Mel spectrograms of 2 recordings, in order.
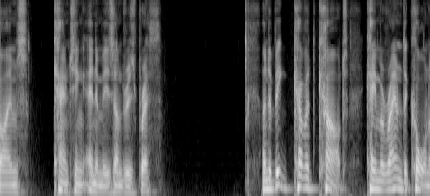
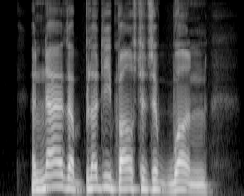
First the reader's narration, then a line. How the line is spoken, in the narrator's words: moaned Reg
